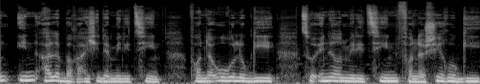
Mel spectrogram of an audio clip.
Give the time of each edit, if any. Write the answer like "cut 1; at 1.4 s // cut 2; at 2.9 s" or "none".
cut 1; at 3.0 s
